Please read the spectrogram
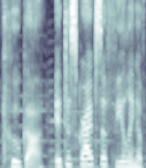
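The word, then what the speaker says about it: hygge: Pronounced huga, it describes a feeling of coziness, warmth, and togetherness.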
